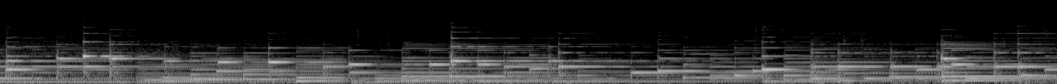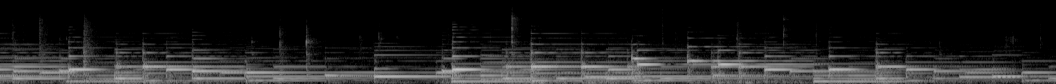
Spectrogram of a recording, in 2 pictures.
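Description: Background piano music: a slow melody of held notes over low bass notes.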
